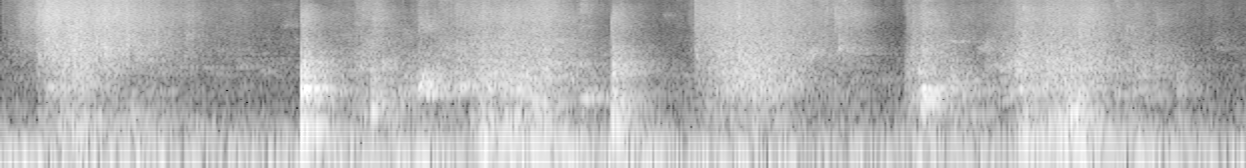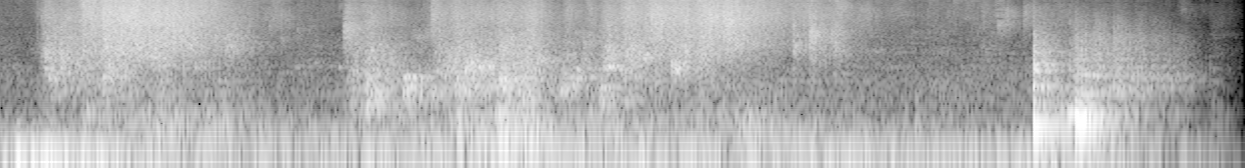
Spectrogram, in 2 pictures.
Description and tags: In bath
bath, bathroom, bathtub, tub, water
